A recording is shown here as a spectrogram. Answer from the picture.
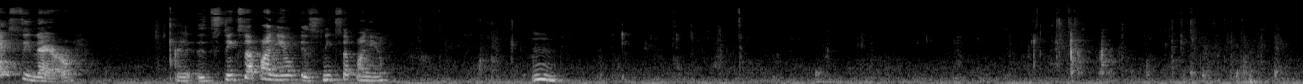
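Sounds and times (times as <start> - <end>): chewing with wet clicks and smacks: 3.9 - 13.0.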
